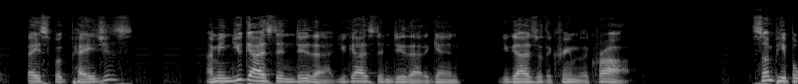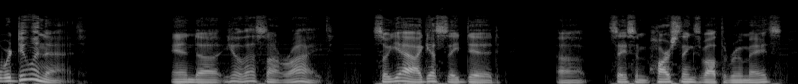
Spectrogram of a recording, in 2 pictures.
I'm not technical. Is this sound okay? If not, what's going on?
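No. Throughout the speech there's a faint buzzing, pulsing around 500 times a second. This is computer activity noise: the computer's busy parts disturb the audio wiring. Unlike steady mains hum, it shifts with the computer's workload, not with the speaking.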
